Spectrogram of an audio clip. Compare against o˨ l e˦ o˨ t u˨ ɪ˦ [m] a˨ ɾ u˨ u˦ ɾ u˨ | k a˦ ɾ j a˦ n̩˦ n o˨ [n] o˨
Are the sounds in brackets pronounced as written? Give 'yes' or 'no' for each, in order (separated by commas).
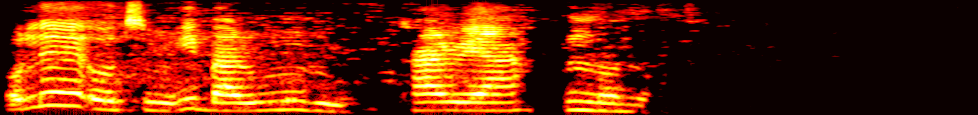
no, yes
